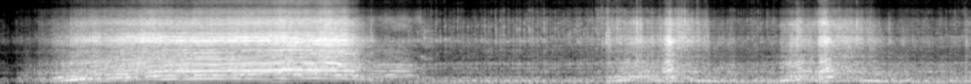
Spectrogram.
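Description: Drag race cars, a Dodge Dart and a Ford Mustang Fox Body, rev their engines hard at a racetrack. A loud sustained roar climbs in pitch, then drops to a rough idle broken by two shorter throttle blips.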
